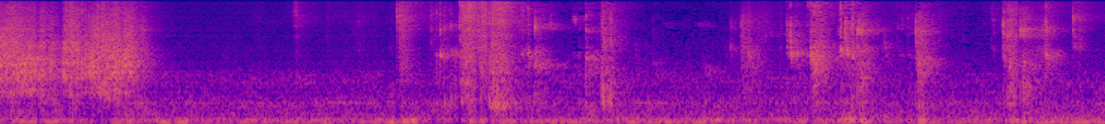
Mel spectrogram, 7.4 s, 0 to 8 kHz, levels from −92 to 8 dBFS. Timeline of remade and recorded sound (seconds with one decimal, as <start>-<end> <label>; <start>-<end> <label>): 0.0-3.5 remade; 3.5-4.8 recorded; 4.8-5.2 remade; 5.2-6.7 recorded; 6.7-7.4 remade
